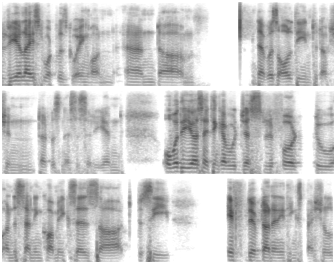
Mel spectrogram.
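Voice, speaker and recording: Low, creaky man with Tamil accent. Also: sharp tone, dry recording, lo-fi sound. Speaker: interview guest, comic writer. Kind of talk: casual interview answers, recounting career.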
